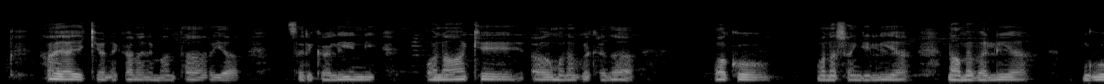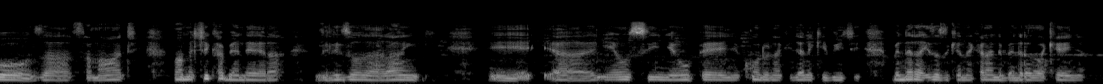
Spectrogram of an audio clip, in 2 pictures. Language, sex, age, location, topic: Swahili, male, 18-24, Kisumu, government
